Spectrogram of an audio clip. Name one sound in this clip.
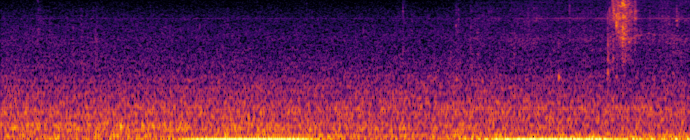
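Coins clink in a hand.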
